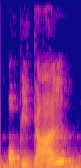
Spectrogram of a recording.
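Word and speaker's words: hôpital: lost in s so a word like opital like we would say hospital right there should be an s in that word but it's been lost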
